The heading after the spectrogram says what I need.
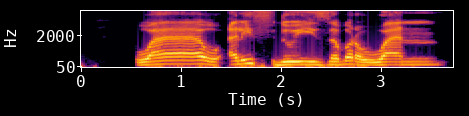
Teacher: ওয়াও হরফ দুই ঠোঁটের মাঝে ফাঁকা রেখে ঠোঁট গোল করে উচ্চারণ করব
